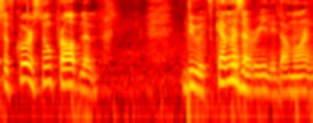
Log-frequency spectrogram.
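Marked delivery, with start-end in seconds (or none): 0.0-1.3 put-on sarcastic tone of voice. Retelling their own typed reply to a scammer, acting mock-sarcastic. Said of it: "in a sarcastic tone".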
